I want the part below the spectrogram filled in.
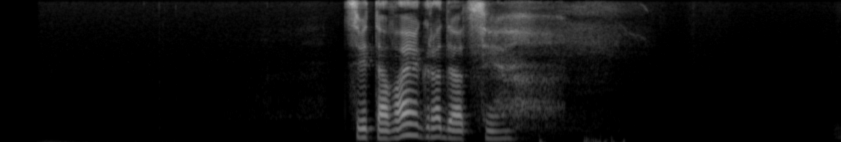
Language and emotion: Russian, neutral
